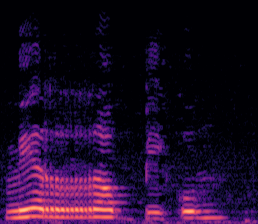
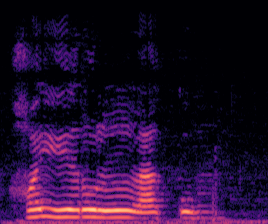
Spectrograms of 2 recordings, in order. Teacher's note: dengan memasukkan nun atau tanwin ke dalam huruf lam dan ro tanpa dengung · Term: idgham bila gunnah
